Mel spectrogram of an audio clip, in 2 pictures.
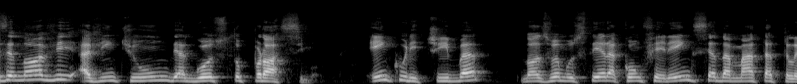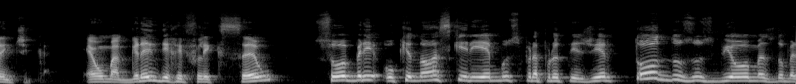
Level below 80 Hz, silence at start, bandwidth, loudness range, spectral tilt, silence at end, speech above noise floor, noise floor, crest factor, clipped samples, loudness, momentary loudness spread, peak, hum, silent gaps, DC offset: -66 dBFS; 0 s; 11.5 kHz; 3 LU; -6 dB/octave; 0 s; 46 dB; -66 dBFS; 20 dB; under 0.1%; -20 LUFS; 8 LU; -2 dBFS; none; none; under 0.1%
